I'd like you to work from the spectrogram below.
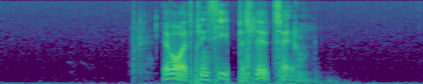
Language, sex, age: Swedish, male, 49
